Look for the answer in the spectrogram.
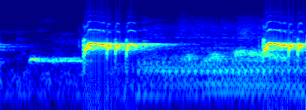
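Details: Local zebra dove from Indonesia calling to draw out a rival, with males and females replying: a low soft coo, then a loud stuttering burst trailing into a rolling trill, another loud burst at the end.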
